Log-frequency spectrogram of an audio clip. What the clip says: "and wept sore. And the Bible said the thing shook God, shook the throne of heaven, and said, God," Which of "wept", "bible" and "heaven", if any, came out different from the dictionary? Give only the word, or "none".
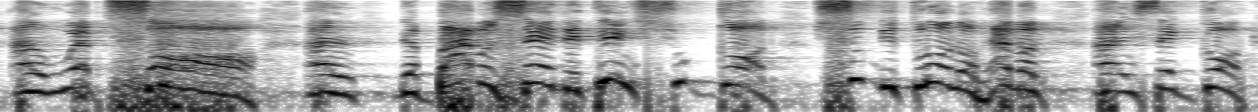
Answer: none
